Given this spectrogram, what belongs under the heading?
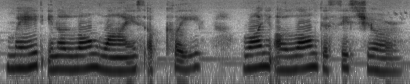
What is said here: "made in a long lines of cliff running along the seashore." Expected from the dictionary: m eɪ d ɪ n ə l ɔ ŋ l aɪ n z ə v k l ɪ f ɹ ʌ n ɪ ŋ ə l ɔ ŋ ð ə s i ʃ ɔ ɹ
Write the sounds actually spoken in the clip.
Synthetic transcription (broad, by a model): m eɪ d ɪ n ə l ɔ ŋ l aɪ z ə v k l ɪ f ɹ ʌ n ɪ ŋ ə l ɔ ŋ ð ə s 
